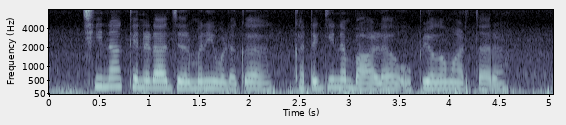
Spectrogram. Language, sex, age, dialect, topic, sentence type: Kannada, female, 41-45, Dharwad Kannada, agriculture, statement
